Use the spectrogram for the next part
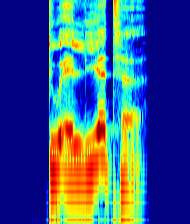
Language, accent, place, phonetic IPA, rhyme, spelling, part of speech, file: German, Germany, Berlin, [duɛˈliːɐ̯tə], -iːɐ̯tə, duellierte, adjective / verb, De-duellierte.ogg
- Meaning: inflection of duellieren: 1. first/third-person singular preterite 2. first/third-person singular subjunctive II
